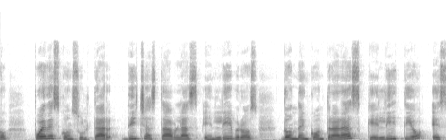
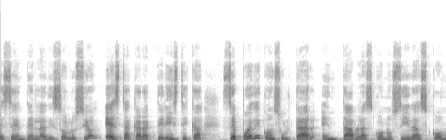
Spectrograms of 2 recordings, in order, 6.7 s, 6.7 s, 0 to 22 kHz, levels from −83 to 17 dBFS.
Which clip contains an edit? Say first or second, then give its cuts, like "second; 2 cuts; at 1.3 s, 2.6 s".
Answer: second; 1 cut; at 1.5 s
